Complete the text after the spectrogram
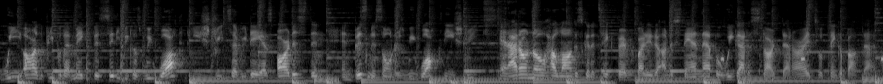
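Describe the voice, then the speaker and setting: A man's voice: fairly low pitch, fast talker, few pauses. A man from Detroit, an artist, leaving an earnest, urging voicemail message for a friend. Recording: music playing under the voice.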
